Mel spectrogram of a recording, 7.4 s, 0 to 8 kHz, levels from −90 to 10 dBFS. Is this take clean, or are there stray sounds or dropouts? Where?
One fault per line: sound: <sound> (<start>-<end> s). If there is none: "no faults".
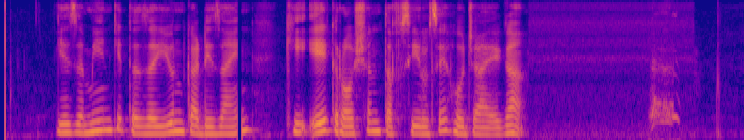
sound: dropout (2.4-2.4 s)
sound: bark (6.5-6.8 s)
